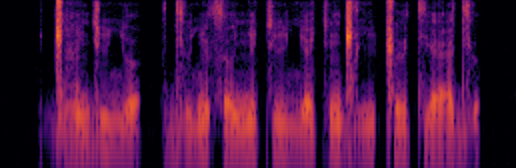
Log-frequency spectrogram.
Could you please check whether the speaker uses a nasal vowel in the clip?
yes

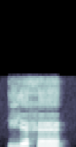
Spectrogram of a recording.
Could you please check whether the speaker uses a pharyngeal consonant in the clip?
no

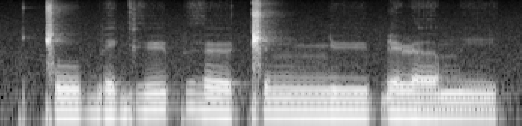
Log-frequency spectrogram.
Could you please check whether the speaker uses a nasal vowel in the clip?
no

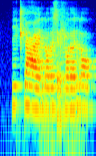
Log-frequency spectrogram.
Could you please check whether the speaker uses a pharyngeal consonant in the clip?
yes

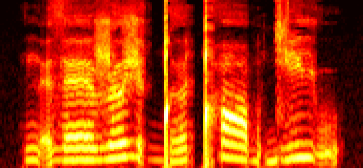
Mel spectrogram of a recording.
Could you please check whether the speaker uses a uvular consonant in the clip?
no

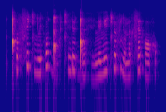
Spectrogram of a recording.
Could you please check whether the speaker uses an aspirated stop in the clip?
yes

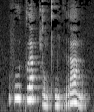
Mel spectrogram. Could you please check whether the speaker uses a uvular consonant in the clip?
no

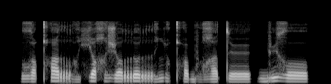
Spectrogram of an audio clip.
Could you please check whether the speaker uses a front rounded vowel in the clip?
yes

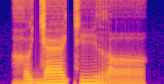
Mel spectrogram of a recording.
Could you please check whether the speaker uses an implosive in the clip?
no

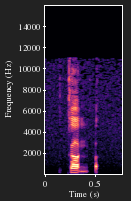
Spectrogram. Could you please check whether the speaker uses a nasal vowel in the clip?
no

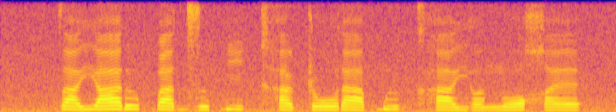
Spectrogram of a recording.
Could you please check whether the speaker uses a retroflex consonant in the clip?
yes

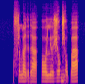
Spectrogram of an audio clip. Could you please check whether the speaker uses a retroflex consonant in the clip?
yes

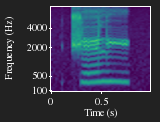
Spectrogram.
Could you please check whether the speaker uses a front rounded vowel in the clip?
yes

